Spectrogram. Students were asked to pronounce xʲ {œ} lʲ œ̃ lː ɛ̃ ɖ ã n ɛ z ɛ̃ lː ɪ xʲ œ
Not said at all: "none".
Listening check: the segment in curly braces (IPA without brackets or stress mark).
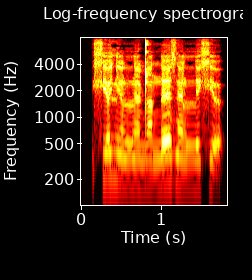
œ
